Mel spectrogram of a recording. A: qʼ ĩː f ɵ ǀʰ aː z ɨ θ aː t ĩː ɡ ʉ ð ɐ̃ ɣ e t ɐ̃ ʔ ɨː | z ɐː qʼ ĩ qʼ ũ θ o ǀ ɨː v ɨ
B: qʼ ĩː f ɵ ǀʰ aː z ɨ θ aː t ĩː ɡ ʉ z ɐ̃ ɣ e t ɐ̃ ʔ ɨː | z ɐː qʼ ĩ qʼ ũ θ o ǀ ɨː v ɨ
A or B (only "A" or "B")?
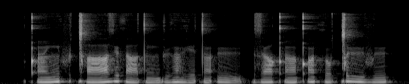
A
